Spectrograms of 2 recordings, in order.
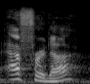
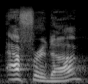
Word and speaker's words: Ephrata: Then in Micah 5, you know, there's that famous prophecy we think about this time of year, because it says, in Bethlehem Ephrata, good Pennsylvania German pronunciation of that verse, in Bethlehem Ephrata, that the Messiah is going to be born there.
